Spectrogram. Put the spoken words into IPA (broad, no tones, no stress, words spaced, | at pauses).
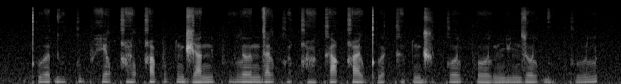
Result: kʷʼɤ ɗṳkup hɪlqʰə̤lqʰɤ pɤpnd͡ʒanɪ pʰṳlɤndal kʰṳqʰo̤kʰa qʰəlkʷʼa kʰə̤pnd͡ʒṳ kolpʰolny nzolɠṳpkʰul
